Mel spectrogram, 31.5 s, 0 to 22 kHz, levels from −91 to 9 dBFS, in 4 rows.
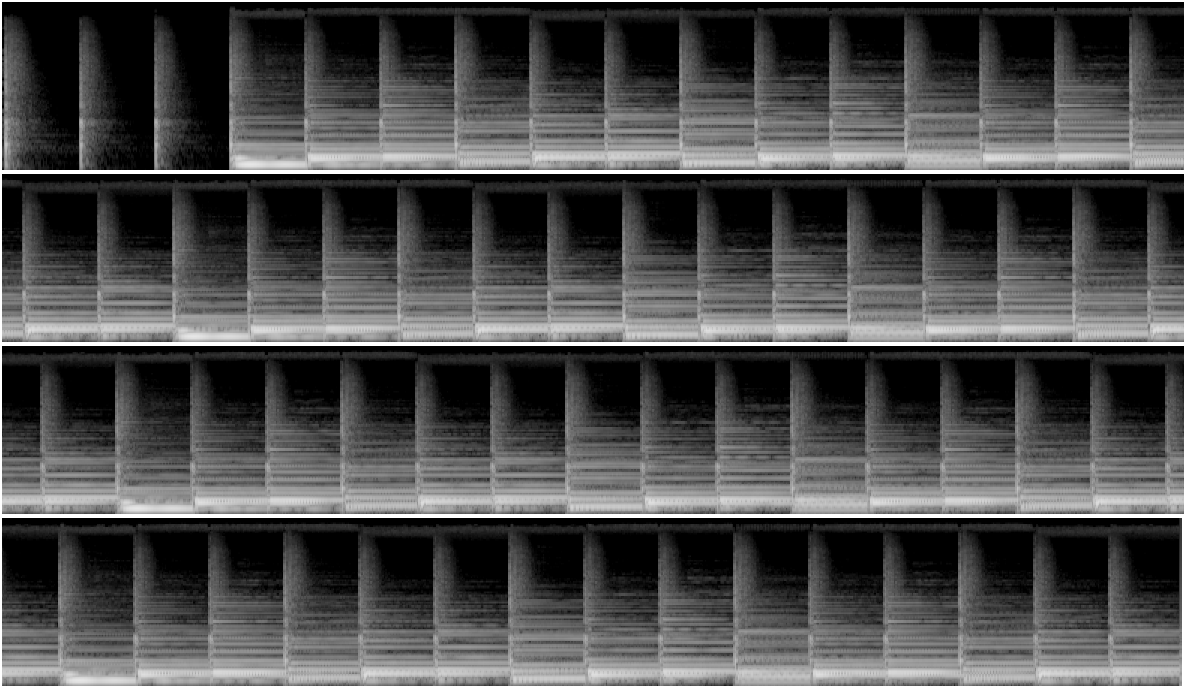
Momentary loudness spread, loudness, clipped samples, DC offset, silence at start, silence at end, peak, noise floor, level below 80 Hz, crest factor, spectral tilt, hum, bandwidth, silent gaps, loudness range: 7 LU; -14 LUFS; under 0.1%; under 0.1%; 0 s; 0 s; 0 dBFS; -34 dBFS; -42 dBFS; 14 dB; -8.5 dB/octave; none; 10 kHz; none; 2 LU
